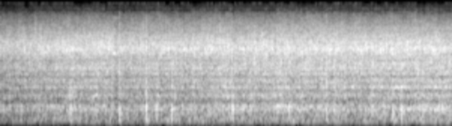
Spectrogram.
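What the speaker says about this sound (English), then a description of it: "And then as this browns out, I will remove it from the pan" Beef pieces for a stew sizzle steadily in a hot pan while browning, giving a continuous bright frying hiss with faint occasional pops and stirring sounds, close and moderately loud with no talking.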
